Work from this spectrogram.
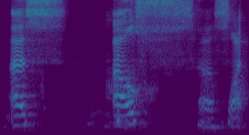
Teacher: Siulan ni bila kita sebut macam siulan lah. Macam kita bersiul. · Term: safir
